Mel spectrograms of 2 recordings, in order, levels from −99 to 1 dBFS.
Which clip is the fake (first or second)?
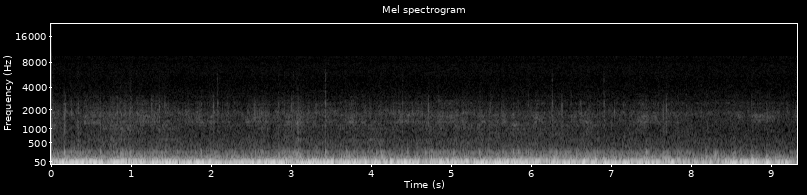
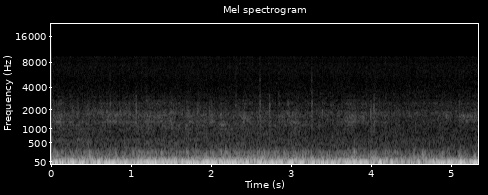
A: second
